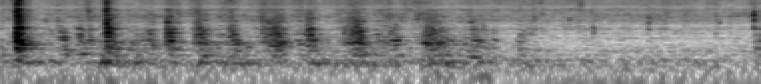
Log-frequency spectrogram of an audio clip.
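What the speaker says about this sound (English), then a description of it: "just keep whisking continuously" A whisk scrapes and clicks rhythmically against a pan while a roux or gravy is stirred continuously for a traditional Thanksgiving meal, quick repeated strokes that fade slightly toward the end.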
